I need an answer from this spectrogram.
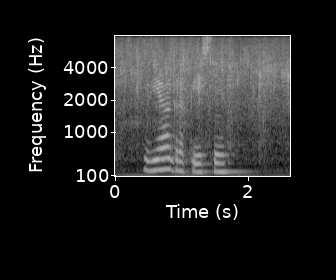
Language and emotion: Russian, neutral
